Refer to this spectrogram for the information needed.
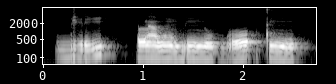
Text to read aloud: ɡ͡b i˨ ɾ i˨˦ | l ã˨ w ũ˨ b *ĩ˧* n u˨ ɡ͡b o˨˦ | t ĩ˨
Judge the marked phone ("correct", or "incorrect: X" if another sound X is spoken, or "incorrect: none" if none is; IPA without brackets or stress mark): incorrect: ĩ˨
